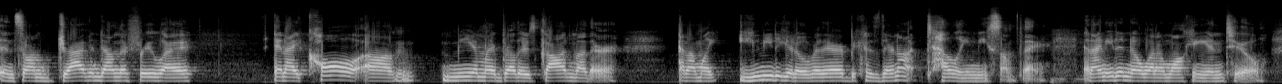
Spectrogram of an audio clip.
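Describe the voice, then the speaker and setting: A woman talks with a Midwestern American accent and a fairly low pitch. Her loudness is very even and her intonation monotone and flat. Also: moderate pace. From Ohio, US (Dayton area, Beavercreek). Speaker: commercial real estate agent. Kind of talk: podcast interview, personal storytelling.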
